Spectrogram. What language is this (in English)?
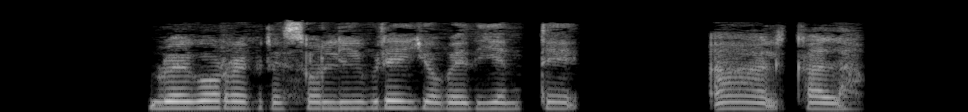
Spanish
